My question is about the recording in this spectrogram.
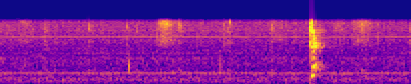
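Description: A quiet room with a faint steady hum, broken about three seconds in by one short, sharp hiccup-like "duh" from a person.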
